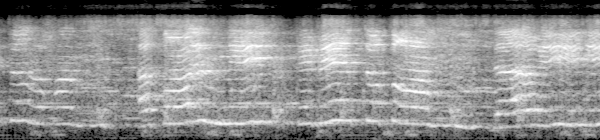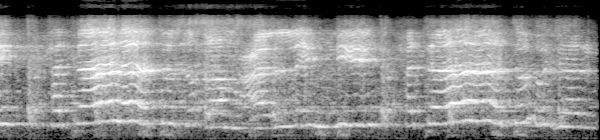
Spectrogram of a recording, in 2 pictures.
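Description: A boy singing solo into a handheld microphone: a melodic line of held notes that glide up and down, fading out near the end.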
